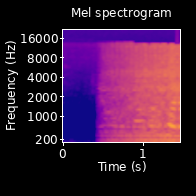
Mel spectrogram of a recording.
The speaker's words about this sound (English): On a blustery spring day at Fort Sam Houston, a line of cars idle with their trunks open, waiting as volunteers unload boxes of food from a semi parked nearby.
